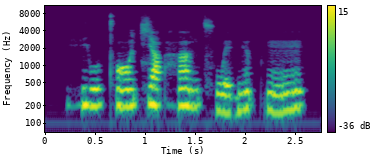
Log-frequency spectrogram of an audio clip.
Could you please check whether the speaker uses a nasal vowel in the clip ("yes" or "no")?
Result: yes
